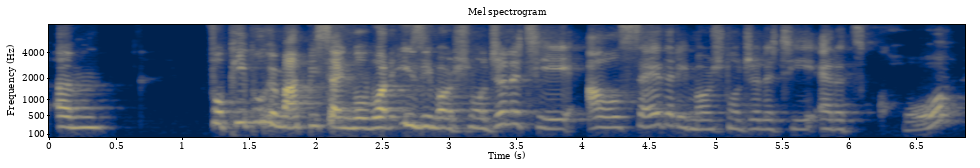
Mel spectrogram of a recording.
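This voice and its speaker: A woman with a South African accent, answering interview questions in an earnest, measured way. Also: on the high side, a bit bright. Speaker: guest, psychologist.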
